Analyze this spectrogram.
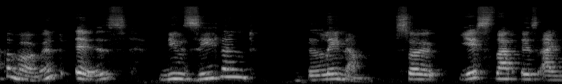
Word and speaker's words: Blenheim: as everybody else and decided that it is pronounced Blenheim so that's where I live um and I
